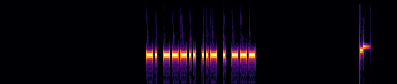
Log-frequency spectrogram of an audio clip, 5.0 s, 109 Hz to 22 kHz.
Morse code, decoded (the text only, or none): N8UEO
